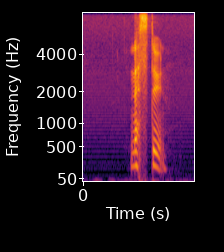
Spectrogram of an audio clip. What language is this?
Norwegian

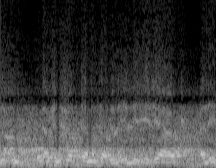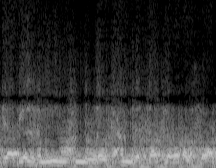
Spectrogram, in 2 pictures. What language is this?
Arabic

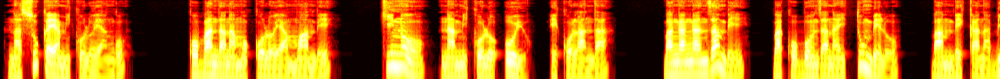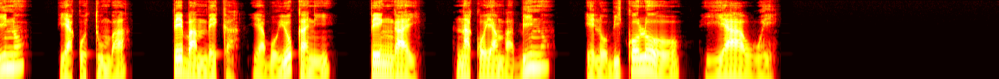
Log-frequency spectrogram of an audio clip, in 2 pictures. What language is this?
Lingala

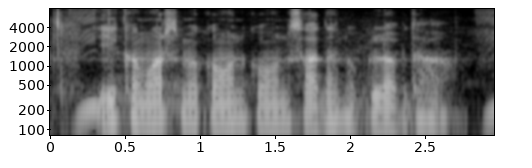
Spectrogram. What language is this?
Bhojpuri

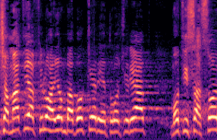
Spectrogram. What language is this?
Hebrew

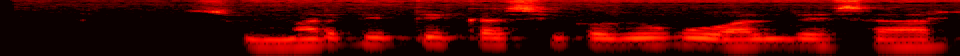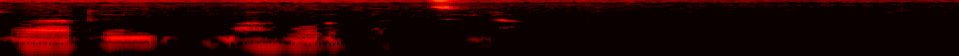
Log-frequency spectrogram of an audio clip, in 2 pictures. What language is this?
Basque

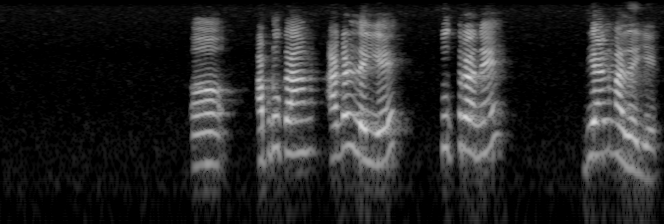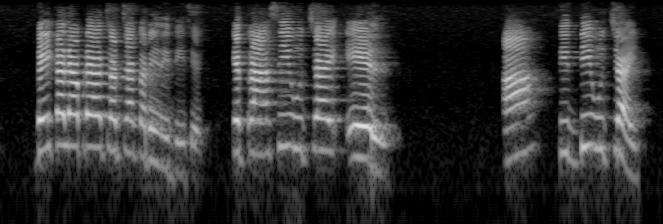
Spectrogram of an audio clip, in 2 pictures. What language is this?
Gujarati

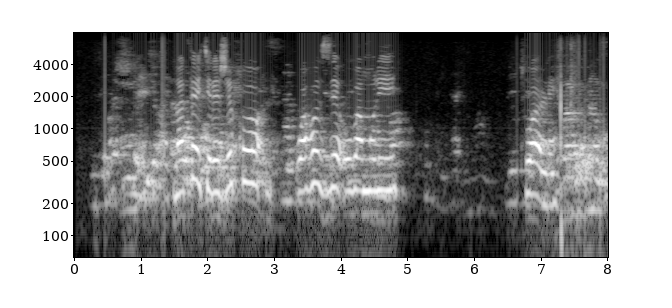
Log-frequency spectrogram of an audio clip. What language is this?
Kinyarwanda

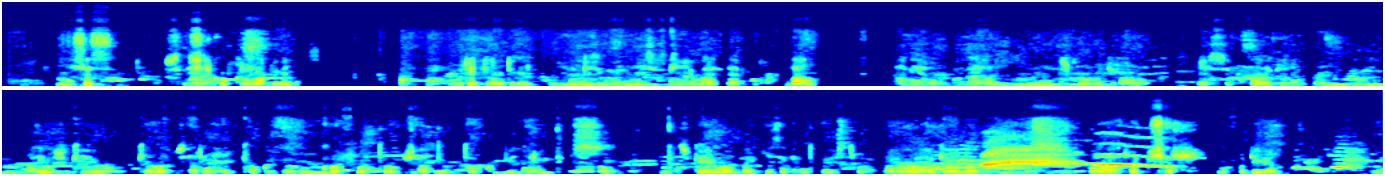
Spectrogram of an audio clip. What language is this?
Somali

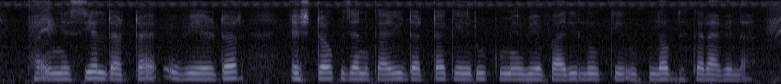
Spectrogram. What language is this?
Bhojpuri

